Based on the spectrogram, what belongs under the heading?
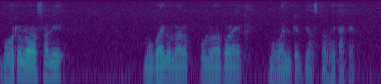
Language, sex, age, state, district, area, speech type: Assamese, male, 30-45, Assam, Dhemaji, rural, spontaneous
